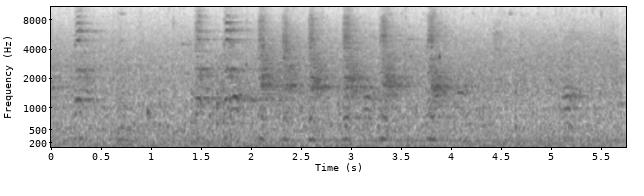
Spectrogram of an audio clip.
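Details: Captive demoiselle cranes foraging and feeding their chicks beside a creek: a quick run of loud, grating honks, several per second for a few seconds, then quieter, with running water throughout.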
